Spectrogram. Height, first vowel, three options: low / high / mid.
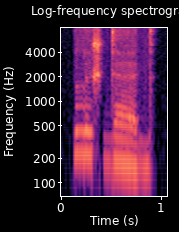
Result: high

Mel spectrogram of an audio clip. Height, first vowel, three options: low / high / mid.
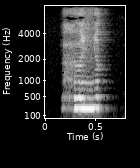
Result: high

